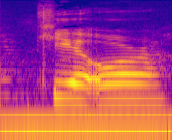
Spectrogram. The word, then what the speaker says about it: Kia ora: Kia ora.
